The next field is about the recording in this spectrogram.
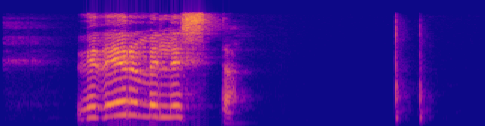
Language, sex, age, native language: Icelandic, female, 50-59, Icelandic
